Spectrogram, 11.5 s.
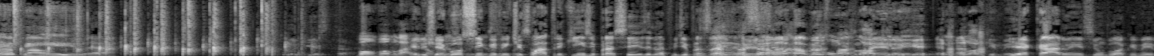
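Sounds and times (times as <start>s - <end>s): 
audience applause: 0.0s - 3.3s
speech: 0.1s - 1.2s, 3.4s - 11.5s
laughter: 6.9s - 10.2s.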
